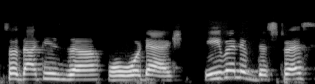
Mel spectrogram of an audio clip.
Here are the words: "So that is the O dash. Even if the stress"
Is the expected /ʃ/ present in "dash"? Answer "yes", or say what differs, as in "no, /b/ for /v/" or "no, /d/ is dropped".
yes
